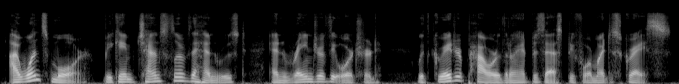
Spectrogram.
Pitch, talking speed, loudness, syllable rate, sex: 105 Hz, 210 wpm, -22 LUFS, 6.4 syllables/s, male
